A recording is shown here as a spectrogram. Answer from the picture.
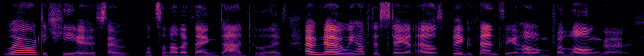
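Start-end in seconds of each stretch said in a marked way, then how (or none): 4.5-9.5 put-on complaining, fake dismay, plainly sarcastic. Joking about having to stay longer at a fancy home: sarcastic mock dismay. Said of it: "that was sarcasm".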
